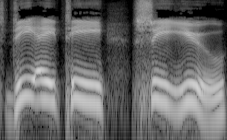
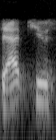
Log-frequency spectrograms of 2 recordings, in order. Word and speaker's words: DATCU: Yeah, how do we say this? – I believe it is called DATCU Stadium okay, and that's some kind of financial type place or whatever. But okay, DATCU is what we're going to say.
